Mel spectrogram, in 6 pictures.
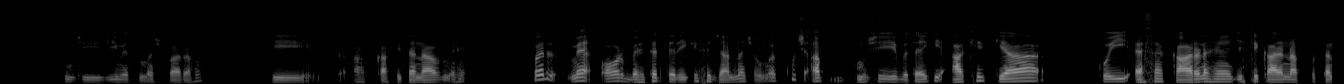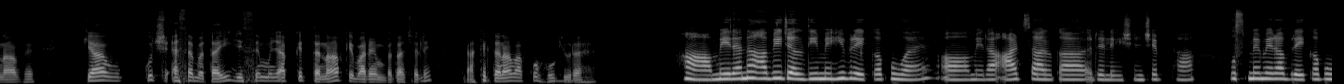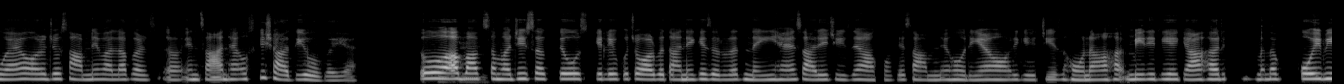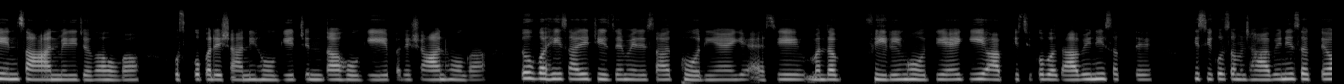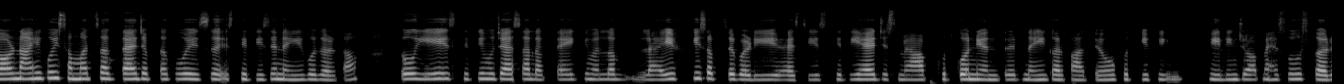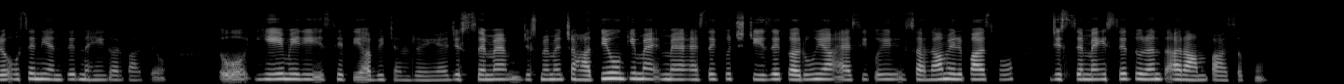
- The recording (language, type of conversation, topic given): Hindi, advice, मैं तीव्र तनाव के दौरान तुरंत राहत कैसे पा सकता/सकती हूँ?
- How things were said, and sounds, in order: tapping; in English: "ब्रेकअप"; in English: "रिलेशनशिप"; in English: "ब्रेकअप"; in English: "फ़ीलिंग"; in English: "लाइफ़"; in English: "फ़ीलिंग"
